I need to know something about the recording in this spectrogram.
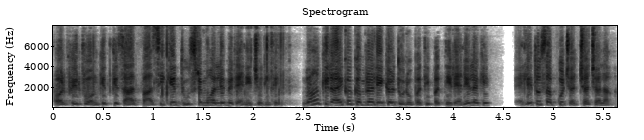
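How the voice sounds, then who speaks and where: A woman narrates a scripted story as a storyteller. Her voice is very bright and forceful, with a lively, expressive melody. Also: medium pitch, very fast, husky.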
